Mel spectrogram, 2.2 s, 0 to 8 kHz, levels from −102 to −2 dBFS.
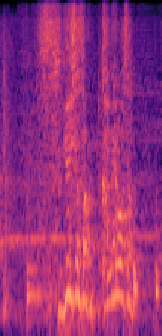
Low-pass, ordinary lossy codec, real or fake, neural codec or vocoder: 7.2 kHz; Opus, 16 kbps; real; none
